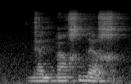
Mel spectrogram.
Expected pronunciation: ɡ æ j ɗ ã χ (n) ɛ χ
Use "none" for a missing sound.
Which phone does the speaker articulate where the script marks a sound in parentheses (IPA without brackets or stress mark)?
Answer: n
